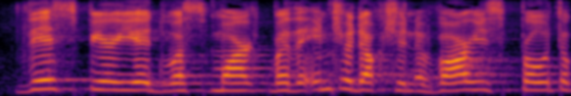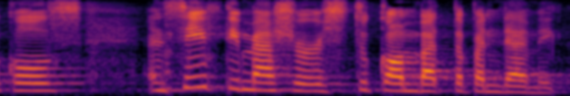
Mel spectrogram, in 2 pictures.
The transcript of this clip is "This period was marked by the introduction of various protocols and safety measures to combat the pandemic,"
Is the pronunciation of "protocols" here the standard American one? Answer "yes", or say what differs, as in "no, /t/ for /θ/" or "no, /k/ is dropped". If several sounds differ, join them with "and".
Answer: no, /s/ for /z/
